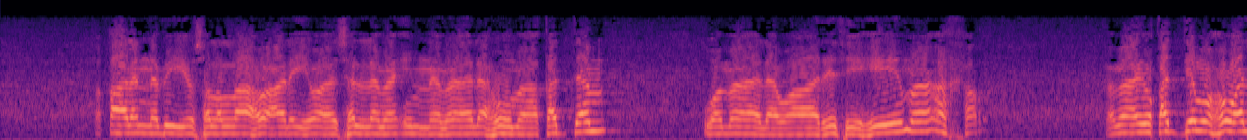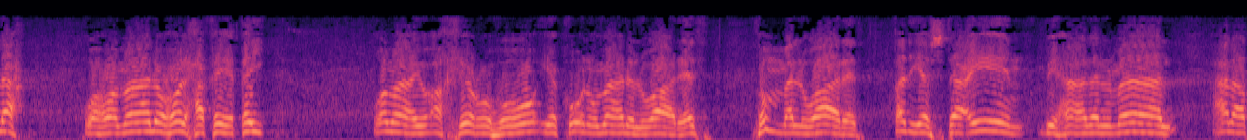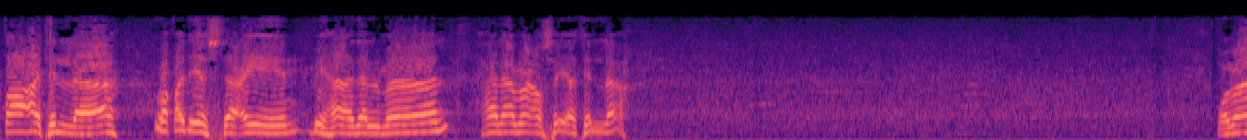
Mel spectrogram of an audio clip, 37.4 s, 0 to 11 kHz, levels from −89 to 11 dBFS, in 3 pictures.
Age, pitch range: 60-79, 170-210 Hz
